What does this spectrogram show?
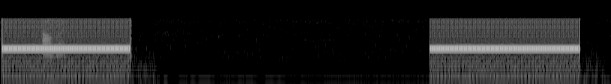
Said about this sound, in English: you're gonna hear a ring. I'm calling one of the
